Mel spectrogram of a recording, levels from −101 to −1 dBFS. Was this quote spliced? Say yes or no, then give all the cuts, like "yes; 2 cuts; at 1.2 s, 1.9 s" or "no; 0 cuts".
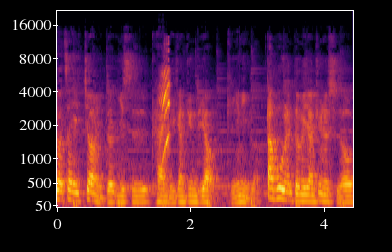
yes; 1 cut; at 3.0 s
